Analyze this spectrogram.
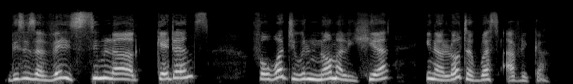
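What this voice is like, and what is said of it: Put-on West African accent. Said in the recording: “African ... when I say African, I say West Africa ... they kind of talk like this”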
